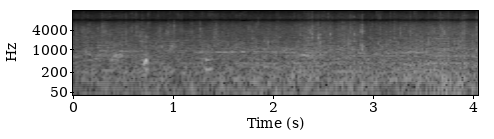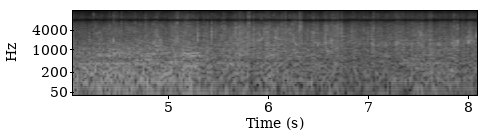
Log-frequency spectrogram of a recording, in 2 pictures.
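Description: Hundreds of feeding koi churning the pond surface: a steady rush of water splashing and slurping, with many small splashes mixed in.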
